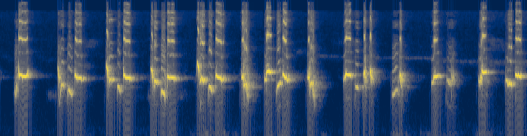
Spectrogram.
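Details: Yellow-vented bulbul singing to lure others into replying: a brisk series of paired, liquid, chortling whistles, rising and falling, about two to three notes per second over five seconds.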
